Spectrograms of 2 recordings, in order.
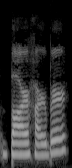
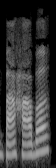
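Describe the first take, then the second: First: The r sounds are pronounced clearly. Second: The r sounds are dropped entirely. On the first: "which is how I would say it" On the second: "a heavy Massachusetts accent"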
